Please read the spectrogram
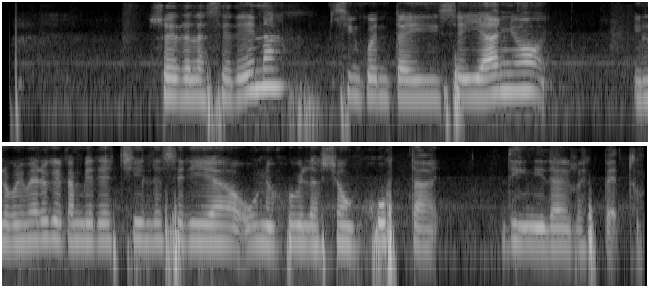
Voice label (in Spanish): adulto mayor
